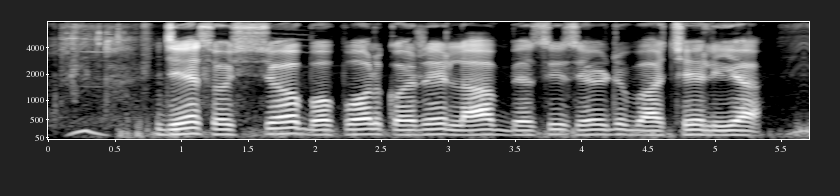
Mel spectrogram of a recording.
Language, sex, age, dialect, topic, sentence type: Bengali, male, 18-24, Jharkhandi, agriculture, statement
